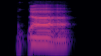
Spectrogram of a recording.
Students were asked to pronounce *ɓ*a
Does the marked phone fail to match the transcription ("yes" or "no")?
yes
